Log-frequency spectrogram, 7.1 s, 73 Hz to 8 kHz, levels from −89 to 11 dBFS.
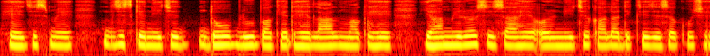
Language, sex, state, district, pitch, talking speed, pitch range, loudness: Hindi, female, Arunachal Pradesh, Longding, 180 Hz, 175 wpm, 175-190 Hz, -15 LUFS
